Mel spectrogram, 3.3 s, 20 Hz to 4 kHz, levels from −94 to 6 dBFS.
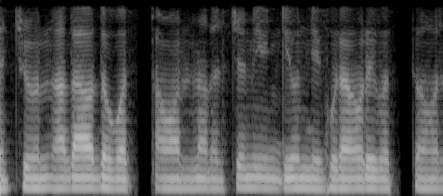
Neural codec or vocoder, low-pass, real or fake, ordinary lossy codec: codec, 16 kHz, 1 kbps, FunCodec, trained on Chinese and English, 50 frames a second; 3.6 kHz; fake; none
